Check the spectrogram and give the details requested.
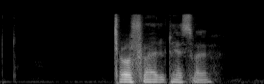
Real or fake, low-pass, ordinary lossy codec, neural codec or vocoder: fake; 10.8 kHz; MP3, 64 kbps; codec, 24 kHz, 1.5 kbps, HILCodec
